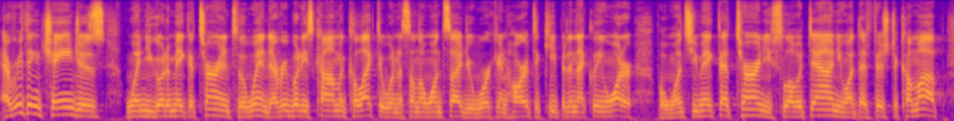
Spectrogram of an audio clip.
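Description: A man's voice: medium pitch, quick pace, hardly any pauses, clean tone. A middle-aged man co-hosting a fishing show from a TV studio, casually explaining fishing technique in detail over the footage. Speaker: fishing show co-host, analyst. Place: TV studio set.

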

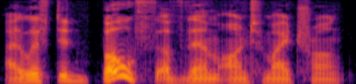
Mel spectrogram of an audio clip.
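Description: Man voicing a glum elephant storyteller; lively pitch, unhurried. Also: no room sound, studio quality. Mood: earnest. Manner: slow, dramatic storytelling with sing-song sounds. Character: gloomy elephant telling his tale. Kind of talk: picture book read-aloud.

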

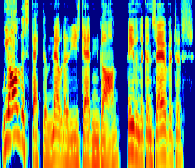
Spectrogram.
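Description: A man's voice: medium pitch, expressive, normal speed, a bit bright, smooth, dry recording, clean studio sound, natural voice. A man voicing a genial, coaxing peacemaker in an audiobook reading.

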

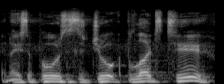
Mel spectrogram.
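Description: A man acting in an audio drama as a dogged, stern police inspector, pointedly courteous, with a rough, husky voice. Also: medium pitch, moderate pace, a little mellow, slight background noise, close to an everyday voice. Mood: accusing. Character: dogged, stern male police inspector, dryly polite and accusing. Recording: long echoing hall reverb.

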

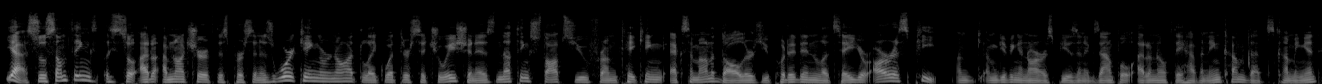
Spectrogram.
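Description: Man, low voice, radio advice host, assertive, emphatic, conversational, dry close studio sound. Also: quick pace, hardly any pauses, dry recording. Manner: emphatic, assertive, repeats points for stress. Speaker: radio show co-host and broker.

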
